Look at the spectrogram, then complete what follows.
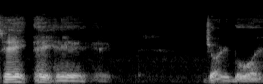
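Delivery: put-on gruff voice. Retelling how a scene partner greets him, imitating a gruff voice. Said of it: "he's got this very gruff voice".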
